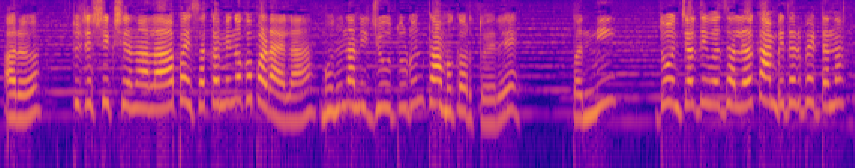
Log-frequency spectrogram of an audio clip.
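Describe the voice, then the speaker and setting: A woman's voice: extremely high pitch, expressive, fairly quick, a bit bright, soft background music. An actress playing a worried poor village mother, nagging and anxious. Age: middle-aged.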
